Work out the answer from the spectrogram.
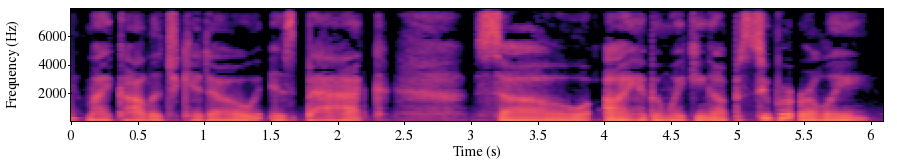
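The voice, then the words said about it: Soft whispery speaking voice. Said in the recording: “I'm in sexy whisper mode today.”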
